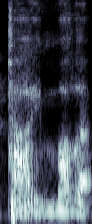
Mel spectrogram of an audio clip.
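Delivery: low, dramatic trailer announcer; movie trailer voice. Pretend. Host announcing a made-up film title, movie trailer voice. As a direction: drop deep into a movie-promo voice. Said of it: "I'm gonna do the movie voice".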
